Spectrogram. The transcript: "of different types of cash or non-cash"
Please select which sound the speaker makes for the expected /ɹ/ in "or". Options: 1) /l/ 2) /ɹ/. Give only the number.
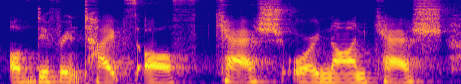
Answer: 2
